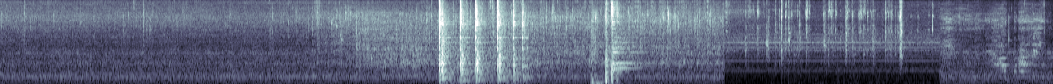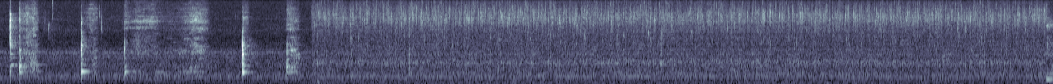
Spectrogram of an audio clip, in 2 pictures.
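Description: Chopped onions sizzling in butter in a frying pan; a few seconds in, crushed tomatoes are poured in with several loud knocks and scrapes of the bowl against the pan. Later a wooden spoon stirs the sauce with a run of clicks and knocks against the pan, and it settles into a steady sizzle.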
